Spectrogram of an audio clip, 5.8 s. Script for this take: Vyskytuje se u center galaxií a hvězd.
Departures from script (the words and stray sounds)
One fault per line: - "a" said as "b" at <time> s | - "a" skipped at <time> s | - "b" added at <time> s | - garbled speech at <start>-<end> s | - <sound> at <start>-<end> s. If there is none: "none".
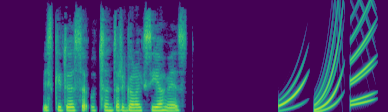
- chirp at 4.2-5.7 s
